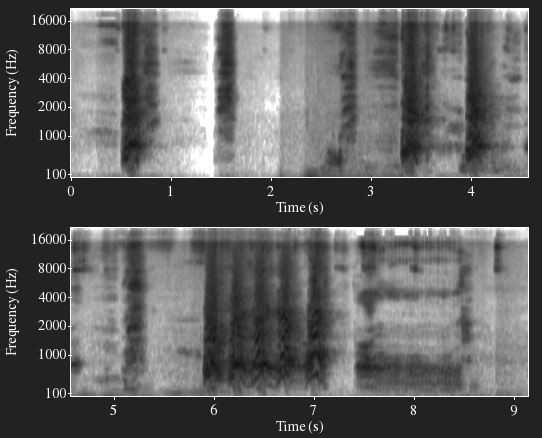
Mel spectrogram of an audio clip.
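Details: Dog giving loud, spaced barks mixed with rough growling, some barks doubled in quick succession, followed by a lower drawn-out growl at the end.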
